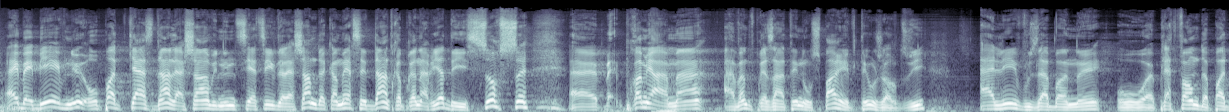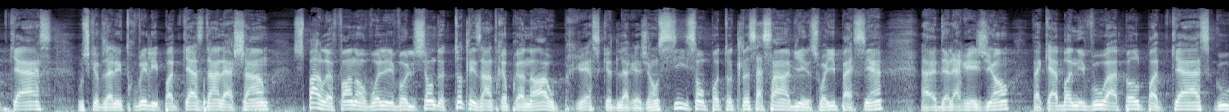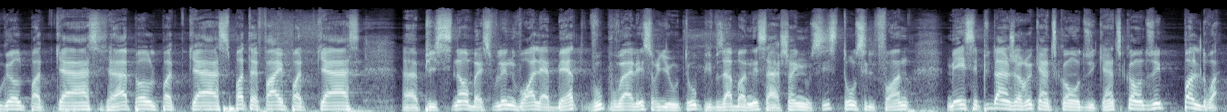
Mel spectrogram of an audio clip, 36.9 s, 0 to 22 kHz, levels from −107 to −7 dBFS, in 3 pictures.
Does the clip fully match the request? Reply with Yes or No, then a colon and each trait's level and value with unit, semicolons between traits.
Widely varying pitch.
No: average, 4.2 semitones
